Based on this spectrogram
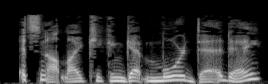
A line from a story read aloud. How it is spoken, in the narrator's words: he said, then chuckled awkwardly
